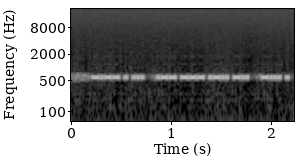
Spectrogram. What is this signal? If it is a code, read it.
Morse code, heard as a keyed tone, about 68 wpm, 600 Hz. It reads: YES WOLD BE
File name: archived / CRSnet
